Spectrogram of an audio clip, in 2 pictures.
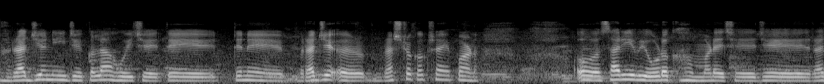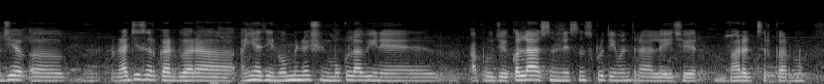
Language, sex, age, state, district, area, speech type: Gujarati, female, 18-30, Gujarat, Junagadh, urban, spontaneous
